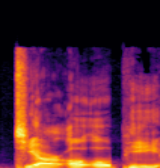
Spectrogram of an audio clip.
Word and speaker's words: troop: And T-R-O-O-P or T-R-O-U-P-E. And so I looked it up, and it said troop and troop both rhyme with group.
